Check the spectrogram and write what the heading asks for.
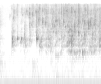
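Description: Water running steadily from a tap, starting about a quarter second in, with a light crackling splash.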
